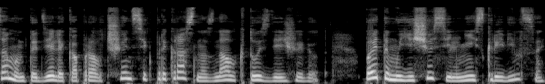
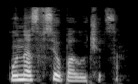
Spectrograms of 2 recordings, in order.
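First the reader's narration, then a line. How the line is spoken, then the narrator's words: Grumbling. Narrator (Russian): проворчал капрал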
